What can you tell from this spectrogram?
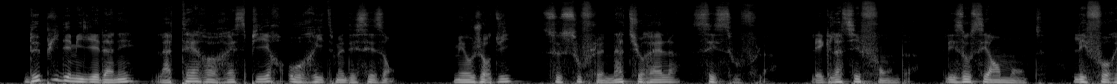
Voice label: French Narration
